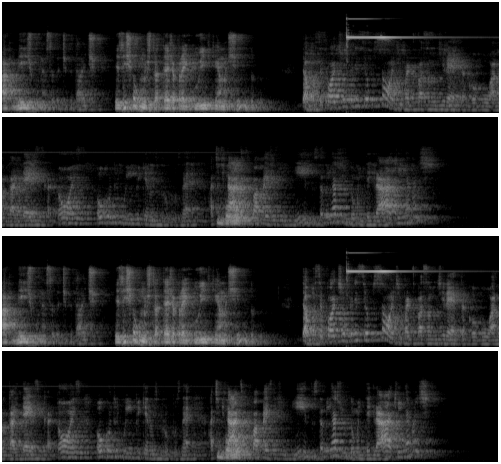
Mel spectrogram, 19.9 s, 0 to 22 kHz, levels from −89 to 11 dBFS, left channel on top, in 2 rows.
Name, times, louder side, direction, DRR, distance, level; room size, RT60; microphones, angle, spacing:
voice 1, 0.0-1.9 2.3-5.1 14.2-14.7, equal, 15° right, 3 dB, 1.9 m, -37 dB
voice 2, 2.6-3.0 6.0-18.5, right 3 dB, 80° right, 2 dB, 6.4 m, -44 dB
sound 1, 6.9-8.4, equal, 15° left, 0.7 m, -25 dB
25.5 x 17.0 x 9.9 m, 1.3 s
head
